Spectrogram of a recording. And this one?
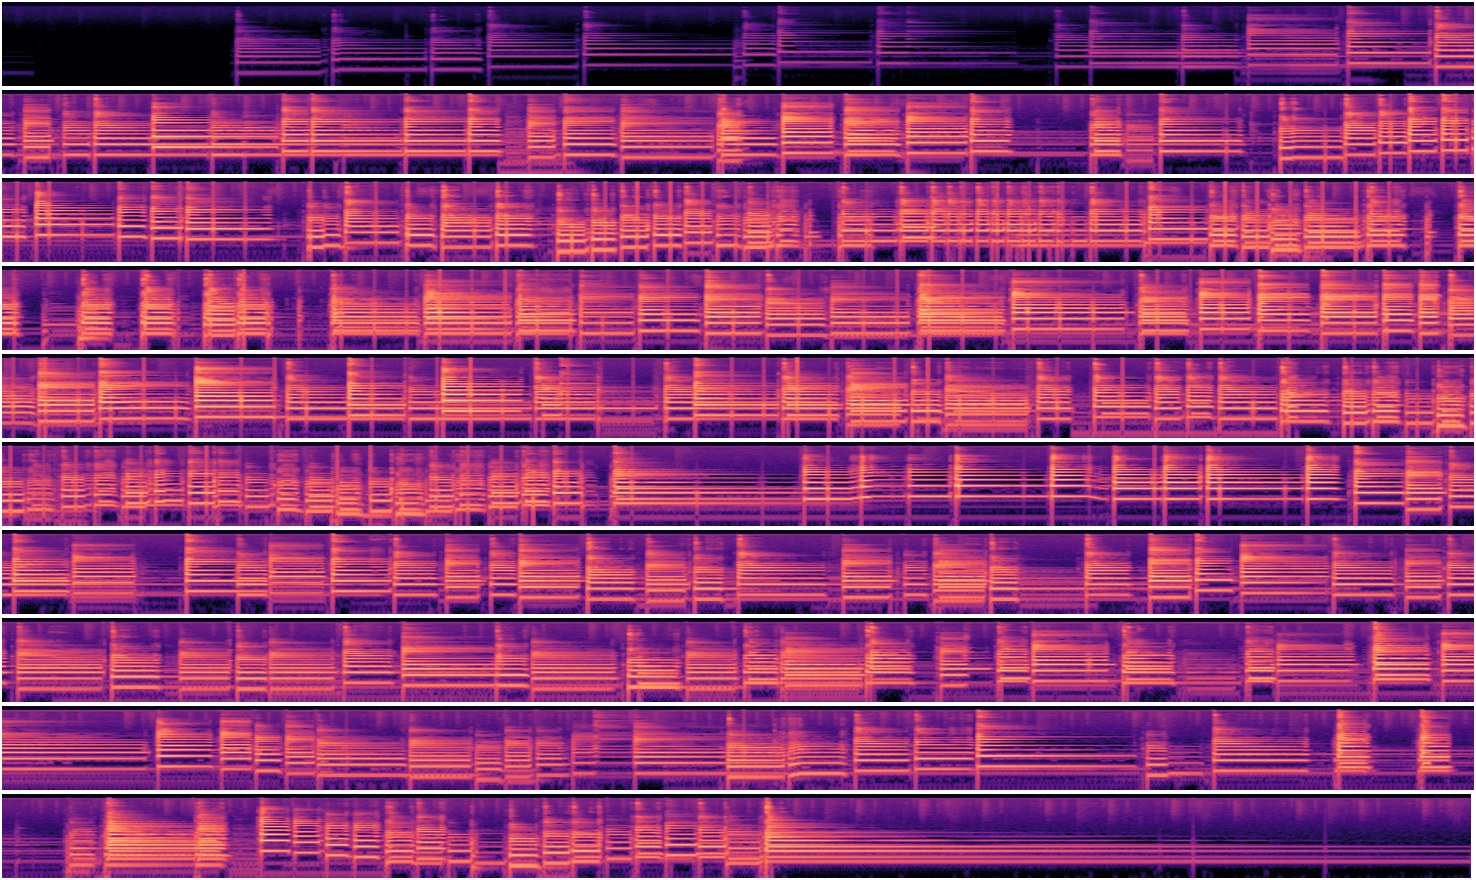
My dad playing the guitar.
A while back, Yoshitoshi was having a remix contest for Sultan featuring Zara Taylor - "No Why", and for my submission I wanted to try adding a live interpretation/cover of the guitar loop.
So I asked my dad but he got way too carried away in all kinds of directions I didn't want to take.
But this might be useful to someone.
folk, guitar, session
